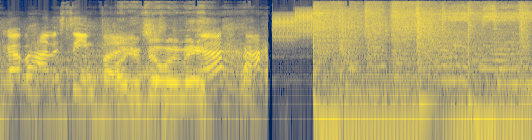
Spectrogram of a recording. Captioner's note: laughs; upbeat music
